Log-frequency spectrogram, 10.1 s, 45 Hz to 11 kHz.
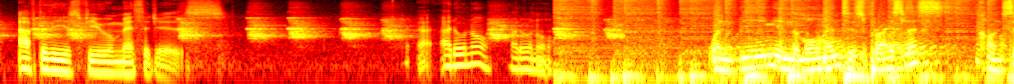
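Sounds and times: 
dog barking: 0:00.0 - 0:01.0, 0:01.8 - 0:04.2, 0:04.8 - 0:05.3, 0:06.0 - 0:06.3
speech: 0:00.2 - 0:02.1, 0:04.2 - 0:05.8, 0:07.1 - 0:10.1.

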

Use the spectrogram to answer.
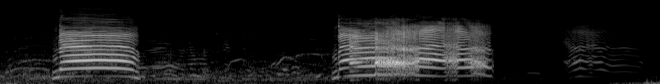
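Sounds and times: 
tethered goats bleating in the grass: 0:00.5 - 0:01.4, 0:03.3 - 0:05.0, 0:05.6 - 0:06.4.

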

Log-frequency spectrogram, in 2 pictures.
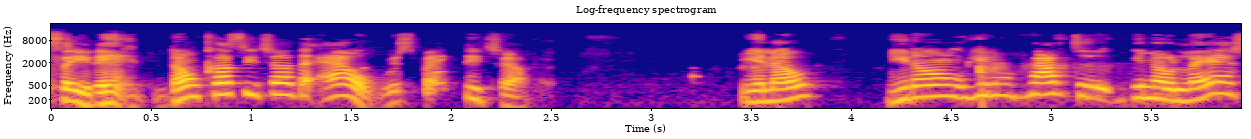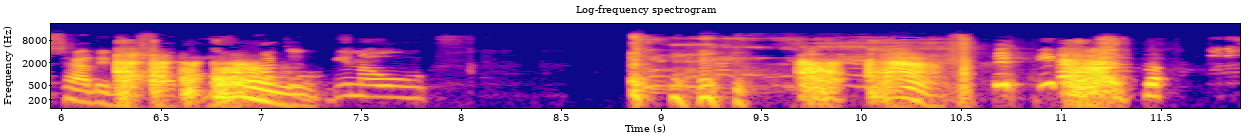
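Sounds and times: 
speech: 0:00.0 - 0:02.5, 0:03.4 - 0:08.0, 0:09.0 - 0:11.6
person coughing with something caught in the throat: 0:08.8 - 0:11.5.

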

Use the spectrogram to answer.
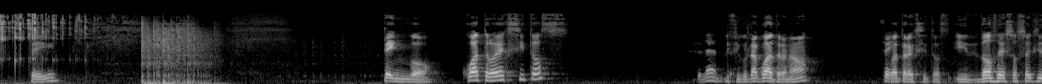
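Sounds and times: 
dice tumbling and rattling across a hard surface: 0:00.0 - 0:03.9
speech: 0:00.3 - 0:00.7, 0:03.8 - 0:05.7, 0:07.0 - 0:08.2, 0:08.8 - 0:10.4.

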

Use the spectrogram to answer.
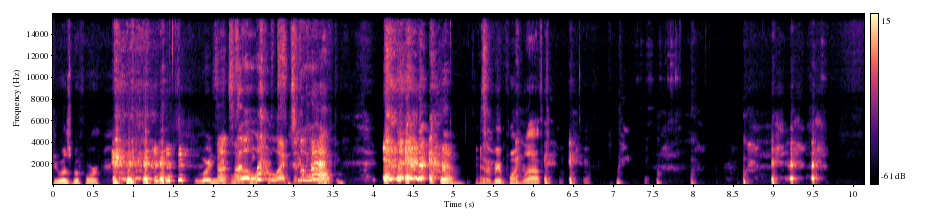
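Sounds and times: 
speech: 0:00.0 - 0:06.3
person coughing: 0:04.1 - 0:09.7.

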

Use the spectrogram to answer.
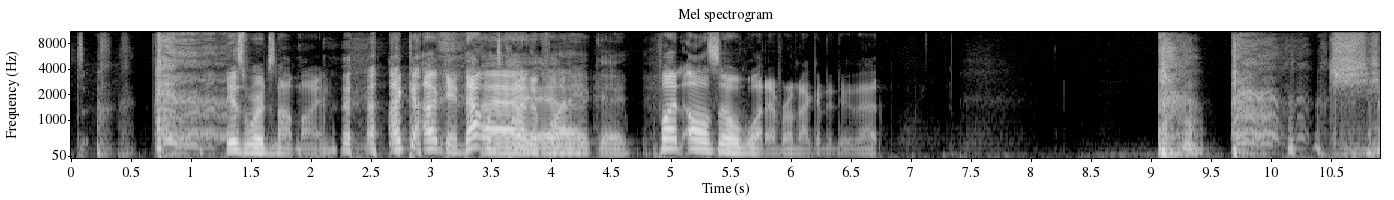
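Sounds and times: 
person coughing: 0:00.0 - 0:01.3, 0:09.0 - 0:10.9
speech: 0:01.3 - 0:06.8, 0:10.1 - 0:10.9.

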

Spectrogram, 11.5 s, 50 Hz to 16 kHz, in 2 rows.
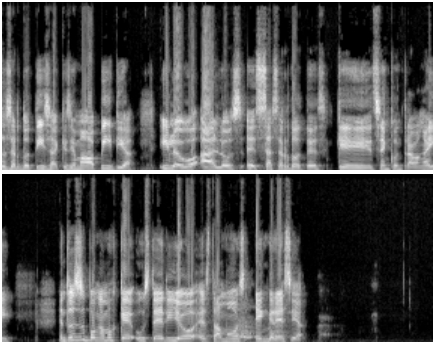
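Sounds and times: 
speech: 0:00.0 - 0:10.1
dog vocalizing: 0:08.3 - 0:10.3.

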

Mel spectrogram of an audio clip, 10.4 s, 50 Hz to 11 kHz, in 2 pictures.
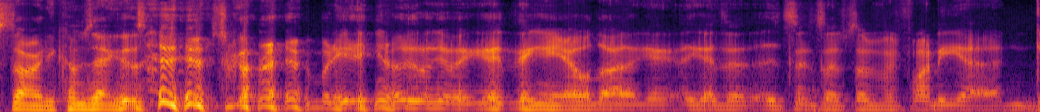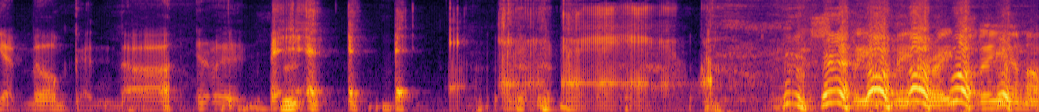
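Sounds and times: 
speech: 0:00.0 - 0:07.0, 0:09.2 - 0:10.3
laughter: 0:00.7 - 0:02.7, 0:06.0 - 0:10.3
person imitating someone coughing: 0:06.4 - 0:08.9.

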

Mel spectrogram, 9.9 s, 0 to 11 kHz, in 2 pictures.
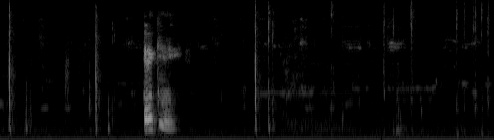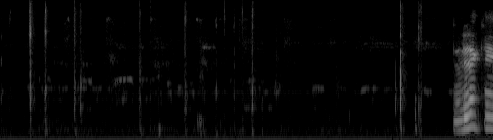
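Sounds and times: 
speech: 0:01.4 - 0:01.9, 0:09.5 - 0:09.8
typing on a computer keyboard: 0:02.6 - 0:05.8, 0:06.4 - 0:07.5.

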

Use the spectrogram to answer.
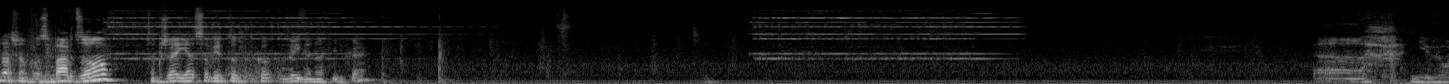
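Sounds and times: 
speech: 0:00.0 - 0:03.9
electronic telephone ringing: 0:01.0 - 0:05.0, 0:07.5 - 0:10.4.

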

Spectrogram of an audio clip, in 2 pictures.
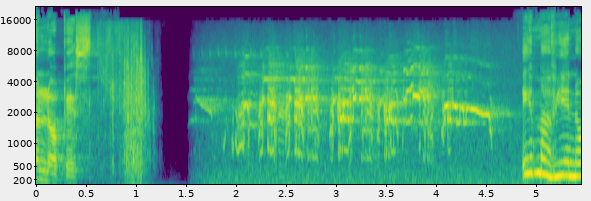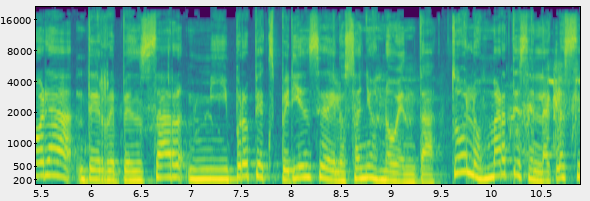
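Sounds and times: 
speech: 0:00.0 - 0:01.1, 0:04.9 - 0:10.8
flock of parrots squawking overhead in eucalyptus trees of a park: 0:01.6 - 0:04.8, 0:10.1 - 0:10.8.

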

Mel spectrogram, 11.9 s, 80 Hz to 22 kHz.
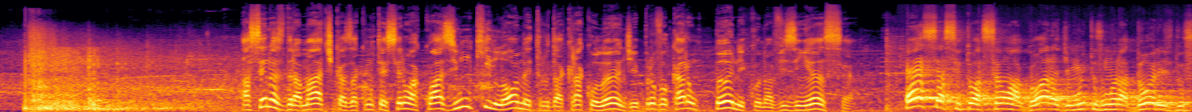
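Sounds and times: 
loud firework blast during street unrest: 0:00.2 - 0:02.0
speech: 0:02.4 - 0:11.9.

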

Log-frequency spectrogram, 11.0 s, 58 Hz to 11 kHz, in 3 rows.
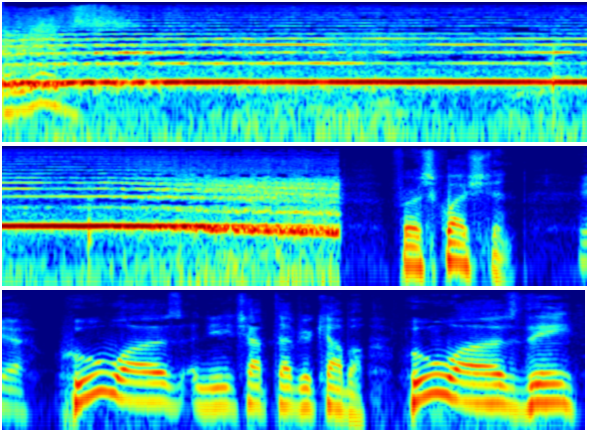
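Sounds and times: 
siren wailing: 0:00.0 - 0:05.8
speech: 0:06.2 - 0:10.9.

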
